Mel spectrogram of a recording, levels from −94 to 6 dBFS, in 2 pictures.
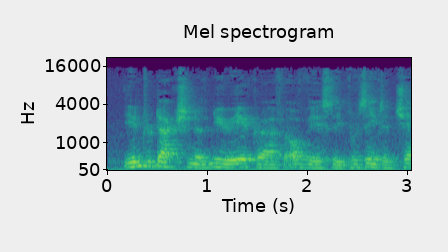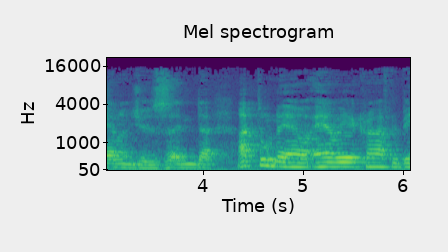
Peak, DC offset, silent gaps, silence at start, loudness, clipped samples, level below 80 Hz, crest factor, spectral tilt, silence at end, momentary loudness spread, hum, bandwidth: -6 dBFS; under 0.1%; none; 0 s; -19 LUFS; under 0.1%; -42 dBFS; 14 dB; -5.5 dB/octave; 0 s; 7 LU; none; 15.5 kHz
